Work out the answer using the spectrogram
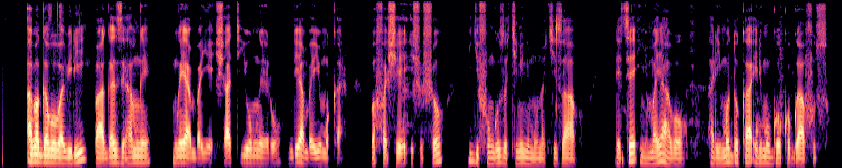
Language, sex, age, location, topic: Kinyarwanda, male, 25-35, Kigali, finance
